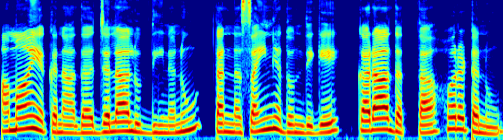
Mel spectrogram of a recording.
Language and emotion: Kannada, neutral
